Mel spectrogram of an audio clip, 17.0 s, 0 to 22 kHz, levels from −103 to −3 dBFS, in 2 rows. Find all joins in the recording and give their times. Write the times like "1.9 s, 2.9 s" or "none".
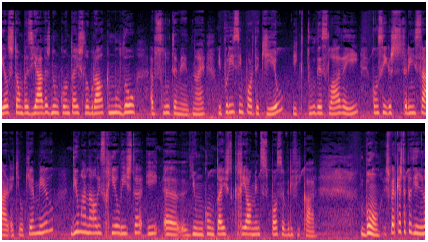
4.3 s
